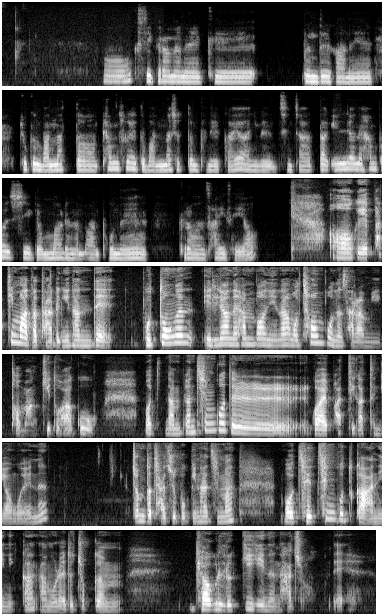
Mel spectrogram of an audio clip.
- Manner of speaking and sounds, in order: other background noise; static; tapping
- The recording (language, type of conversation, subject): Korean, advice, 파티에서 친구들과 더 편하고 자연스럽게 어울리려면 어떻게 하면 좋을까요?
- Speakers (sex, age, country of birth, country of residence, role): female, 20-24, South Korea, United States, advisor; female, 30-34, South Korea, United States, user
